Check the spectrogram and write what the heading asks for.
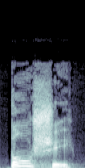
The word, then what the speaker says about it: pencher: Pencher. Okay, remember, E-N nasal, pen, pencher. Okay, C and H together will produce the sound sh. Pencher. Okay.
